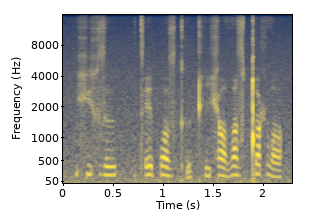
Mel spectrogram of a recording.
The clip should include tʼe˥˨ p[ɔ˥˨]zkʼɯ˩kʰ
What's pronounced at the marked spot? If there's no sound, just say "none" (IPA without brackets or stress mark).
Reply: ɔ˥˨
